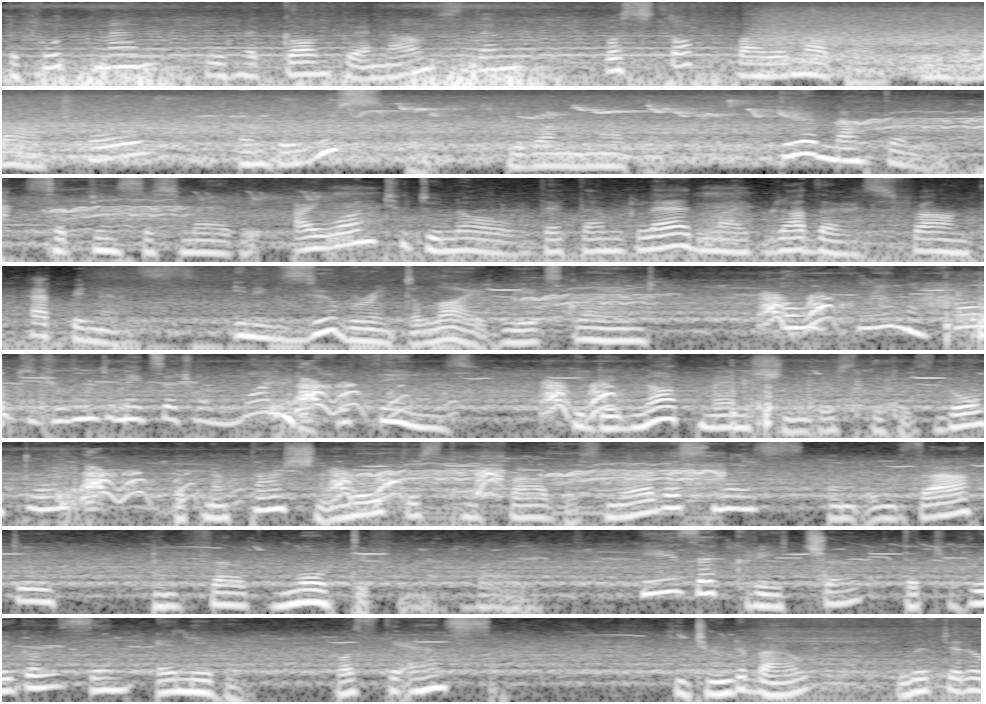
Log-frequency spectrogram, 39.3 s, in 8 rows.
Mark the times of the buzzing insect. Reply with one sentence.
The buzzing insect can be heard from 0.0 to 39.2 s.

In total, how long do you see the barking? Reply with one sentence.
You can hear the barking for 9 seconds altogether.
